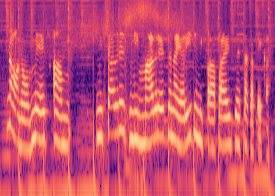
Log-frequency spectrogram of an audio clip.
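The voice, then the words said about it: American-sounding accent in Spanish. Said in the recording (Spanish): “escucho en tu acento así como que te escuchas así como, como muy americana”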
